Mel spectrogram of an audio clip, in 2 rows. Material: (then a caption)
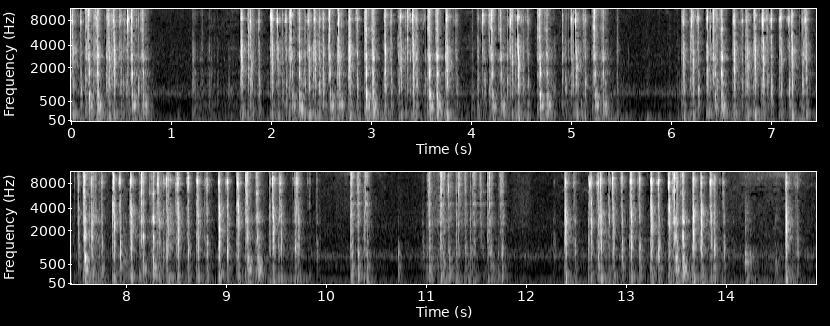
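Plastic. Fingertips type on the plastic keycaps of a green-backlit Razer 2014 Deathadder mechanical keyboard in several bursts of rapid, sharp clacking, with brief pauses between them. The clicks are crisp and bright, with very little ring after each keystroke.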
